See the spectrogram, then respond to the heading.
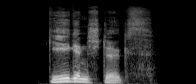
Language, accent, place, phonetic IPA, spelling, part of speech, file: German, Germany, Berlin, [ˈɡeːɡn̩ˌʃtʏks], Gegenstücks, noun, De-Gegenstücks.ogg
- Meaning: genitive singular of Gegenstück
